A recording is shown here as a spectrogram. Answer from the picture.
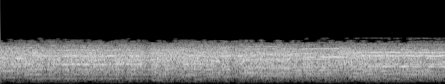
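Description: Radio studio orchestra playing a musical bridge of held chords that close the act, with audience laughter underneath at the start, heard through a narrow, muffled vintage broadcast recording.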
